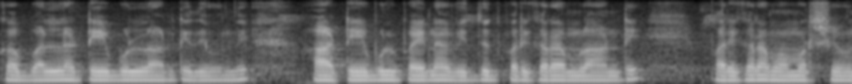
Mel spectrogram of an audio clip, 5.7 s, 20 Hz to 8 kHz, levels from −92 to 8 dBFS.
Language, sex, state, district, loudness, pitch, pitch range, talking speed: Telugu, male, Telangana, Adilabad, -20 LUFS, 115 Hz, 115-120 Hz, 145 wpm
